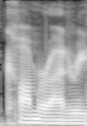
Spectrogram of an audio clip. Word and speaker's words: camaraderie: Another uses camaraderie stress on the ma.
